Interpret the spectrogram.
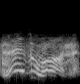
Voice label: aircraft destroyed, speech hun; War Thunder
